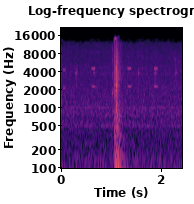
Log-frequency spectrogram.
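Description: A bus door opens with a hiss and a thud.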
